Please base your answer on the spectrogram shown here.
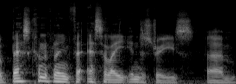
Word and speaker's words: SLA: kind of known for SLA Industries, which I think is normally pronounced Slay Industries, but I can't do that because that's not how it actually looks, and it breaks all my programming to call it that.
